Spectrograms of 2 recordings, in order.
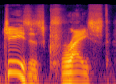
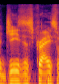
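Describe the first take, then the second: First: Very slow, stretched-out swear; drawn-out exclamation. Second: Said in the usual way. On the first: Retold or imitated. Father imitating daughter when a bike fell, drawn-out exclamation. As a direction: draw out both words in dismay. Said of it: "she gave a good".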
